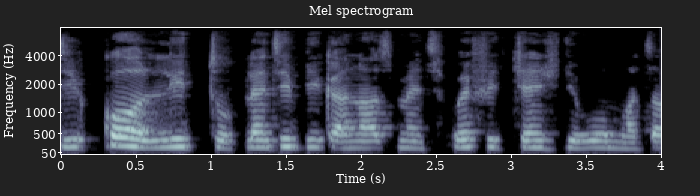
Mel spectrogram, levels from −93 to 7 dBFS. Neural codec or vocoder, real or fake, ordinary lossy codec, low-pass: none; real; none; 7.2 kHz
